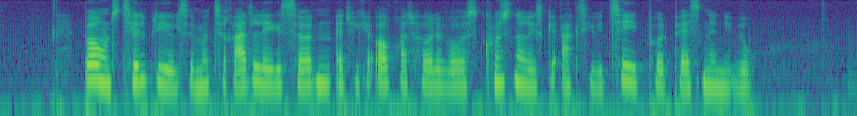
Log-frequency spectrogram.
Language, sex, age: Danish, female, 27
